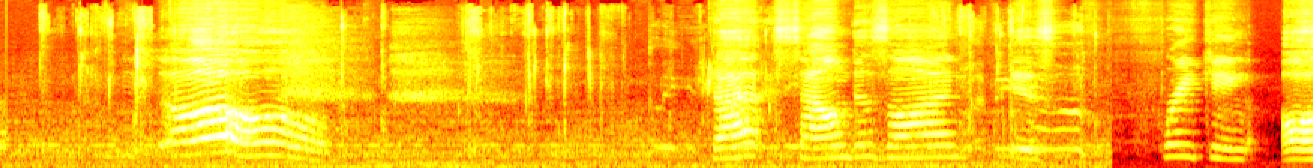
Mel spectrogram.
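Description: A woman exclaims and speaks with animation close to a microphone.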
